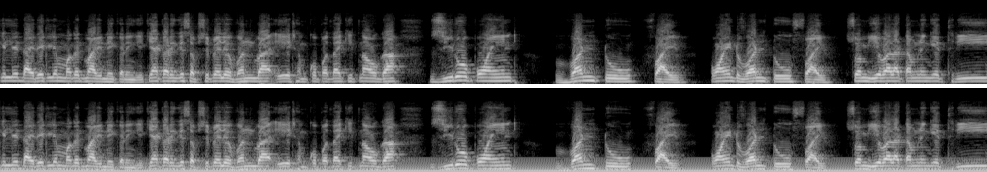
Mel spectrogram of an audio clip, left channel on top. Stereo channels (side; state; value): right; noise; hum, 2 dB below the sound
